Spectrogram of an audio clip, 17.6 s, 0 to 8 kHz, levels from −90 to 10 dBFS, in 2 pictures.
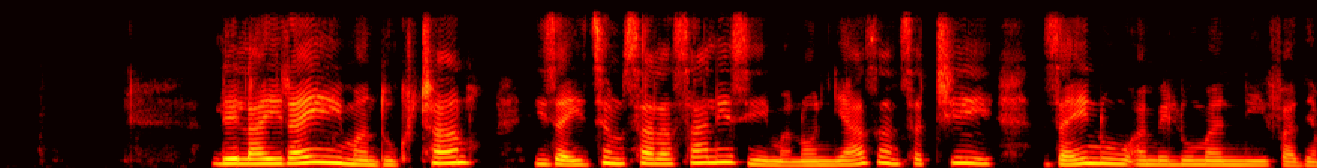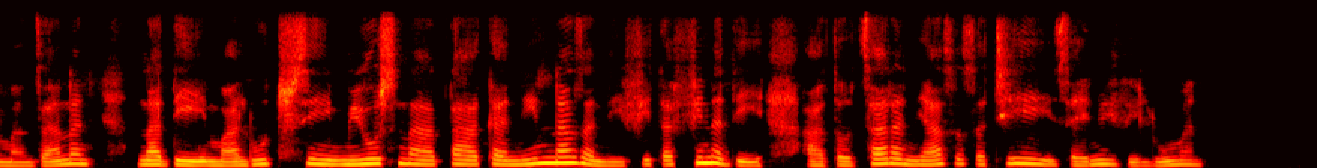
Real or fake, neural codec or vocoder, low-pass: real; none; 7.2 kHz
